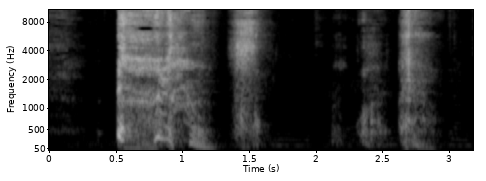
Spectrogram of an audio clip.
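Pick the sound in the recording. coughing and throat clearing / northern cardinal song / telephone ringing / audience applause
coughing and throat clearing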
